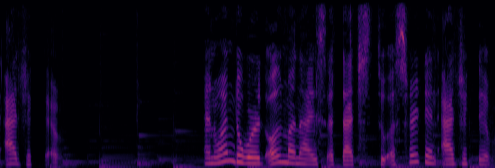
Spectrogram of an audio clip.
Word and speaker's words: 얼마나: hangout word number 251 this is pronounced as a three-syllable word the first little voice oil second syllable is ma third syllable is na pronounce it with me the word almana is used to ask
